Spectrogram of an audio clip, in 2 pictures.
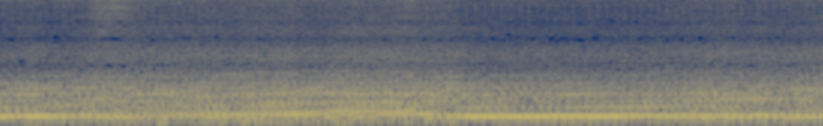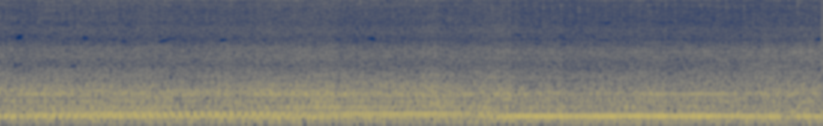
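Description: Car engine heard from inside the cabin while accelerating. Its note climbs steadily, drops suddenly as the transmission shifts up a gear about two seconds in, climbs again, and drops with another upshift near the end.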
